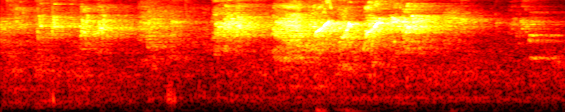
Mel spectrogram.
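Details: Blue-winged parrotlet, recorded for song training: softer, blurred high twittering that swells into a continuous squeaky warble, then fades.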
